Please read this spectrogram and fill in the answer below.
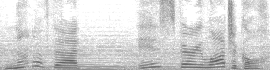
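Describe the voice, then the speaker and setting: Prim, high-voiced young woman warrior. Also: animated, measured pace, faint music behind. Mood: troubled, reflective. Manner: proper, formal, indignant. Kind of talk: English video game voice acting.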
